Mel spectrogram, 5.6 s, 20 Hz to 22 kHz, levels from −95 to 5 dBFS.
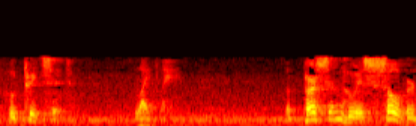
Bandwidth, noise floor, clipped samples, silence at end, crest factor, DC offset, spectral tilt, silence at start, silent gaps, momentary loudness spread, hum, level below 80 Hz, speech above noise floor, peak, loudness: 4.1 kHz; -49 dBFS; under 0.1%; 0 s; 20 dB; under 0.1%; -9 dB/octave; 0 s; none; 26 LU; none; -56 dBFS; 21 dB; -10 dBFS; -29 LUFS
